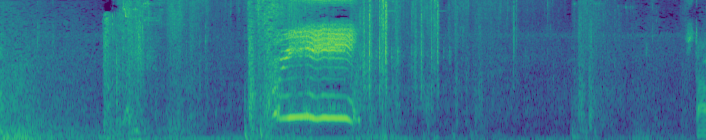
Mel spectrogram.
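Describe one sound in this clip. Wooden walls and ramps snap into place with quick clicks.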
